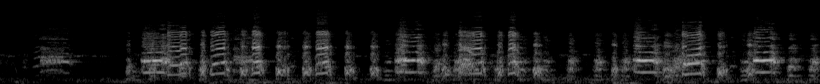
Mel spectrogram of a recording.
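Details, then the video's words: Free-range backyard chickens with Silkie bantams in the flock, a brief soft call then a steady run of loud raspy clucks and squawks from several birds. "the lovely sound of fresh eggs"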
